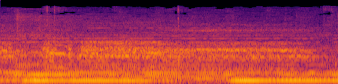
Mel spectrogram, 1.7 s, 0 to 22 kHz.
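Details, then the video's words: A rooster at a countryside campsite in Slovenia, crowing for four hours in the sunshine; a short, low, drawn-out crow with a steady tone, slightly rising at the end, no other clear sounds. "Bon, le coq, ça fait 4 heures qu'il chante."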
